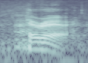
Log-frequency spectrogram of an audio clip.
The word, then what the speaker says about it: Herer: Have I pronounced it correctly, Jack? Herer.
